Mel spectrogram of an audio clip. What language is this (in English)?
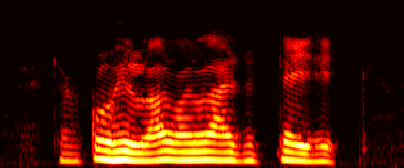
Finnish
